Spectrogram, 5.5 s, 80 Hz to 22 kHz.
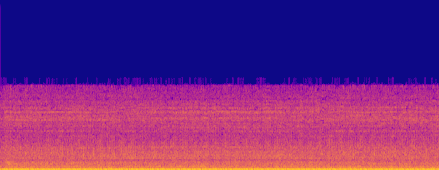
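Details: RB26-swapped Subaru WRX with new oil cooler, relocated oil filter and Mishimoto radiator, warm around 166–167°F during leak check; steady idle with uneven stumbling beat and faint irregular skip every few beats; idle misfire, cause unconfirmed.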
